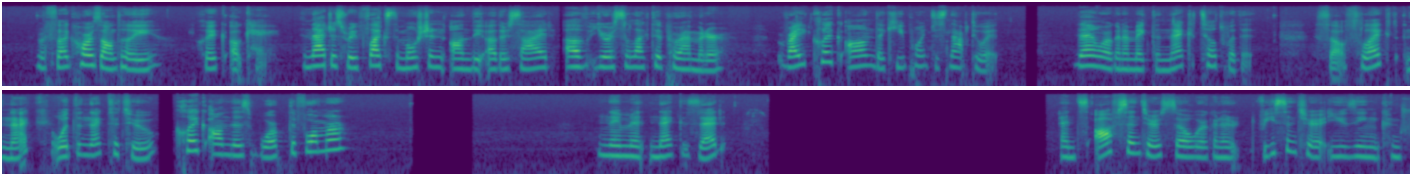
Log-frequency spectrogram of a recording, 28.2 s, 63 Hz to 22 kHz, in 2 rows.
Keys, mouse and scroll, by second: 16.0 shift+click, 18.5 shift+click, 21.5-23.5 typing, 27.5 ctrl+click.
